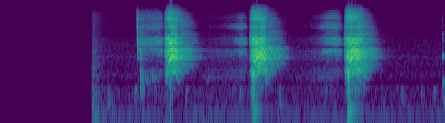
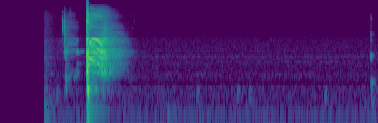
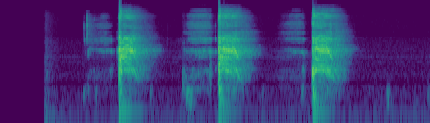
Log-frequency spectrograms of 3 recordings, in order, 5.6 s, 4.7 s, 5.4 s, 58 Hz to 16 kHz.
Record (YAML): exhalation_length: 5.6 s
exhalation_amplitude: 32768
exhalation_signal_mean_std_ratio: 0.31
cough_length: 4.7 s
cough_amplitude: 32768
cough_signal_mean_std_ratio: 0.2
three_cough_length: 5.4 s
three_cough_amplitude: 32768
three_cough_signal_mean_std_ratio: 0.34
survey_phase: alpha (2021-03-01 to 2021-08-12)
age: 45-64
gender: Male
wearing_mask: 'No'
symptom_none: true
smoker_status: Ex-smoker
respiratory_condition_asthma: false
respiratory_condition_other: false
recruitment_source: REACT
submission_delay: 35 days
covid_test_result: Negative
covid_test_method: RT-qPCR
